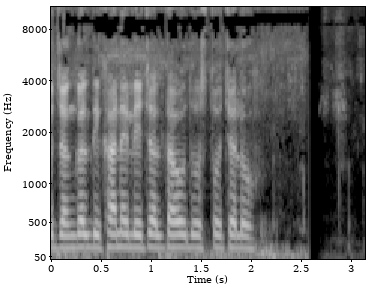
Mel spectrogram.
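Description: A young man talks with animation close to the microphone.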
